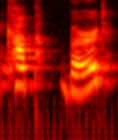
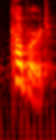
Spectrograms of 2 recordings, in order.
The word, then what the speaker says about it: cupboard: psychology psychic one more cupboard don't say cup bird or cupboard say cupboard my kitchen cupboard silent s Arkansas Illinois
